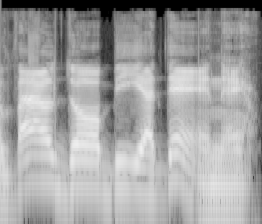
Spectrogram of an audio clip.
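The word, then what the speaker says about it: Valdobbiadene: Prosecco is a sparkling wine that comes from the, and I'll check me on my pronunciation here, the Val d'Obbiadene region in the Veneto. – Close enough. – That was pretty good.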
